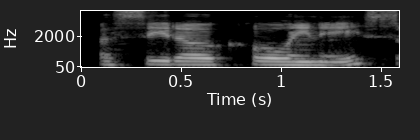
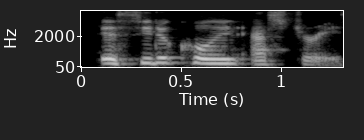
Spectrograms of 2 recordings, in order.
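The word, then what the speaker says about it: acetylcholinesterase: you need this right here what is this acetylcholinase or did I pronounce that I think I missed a syllable in there yes acetylcholine esterase so your wrists yep so a silk what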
